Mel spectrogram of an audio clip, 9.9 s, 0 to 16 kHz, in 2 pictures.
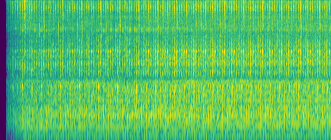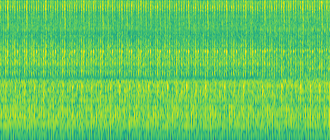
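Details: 2013 Ford Transit 2.2 diesel at a steady idle: a sharp, even knock about twice a second over the diesel clatter, a knock inside the engine, cause unknown.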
